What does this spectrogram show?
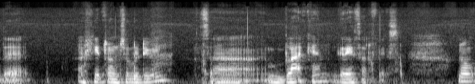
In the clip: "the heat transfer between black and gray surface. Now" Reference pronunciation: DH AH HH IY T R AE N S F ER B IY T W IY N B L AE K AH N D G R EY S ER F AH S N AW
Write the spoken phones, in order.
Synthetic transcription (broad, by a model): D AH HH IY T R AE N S ER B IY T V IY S B L AE K AH N D G R EY S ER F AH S N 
